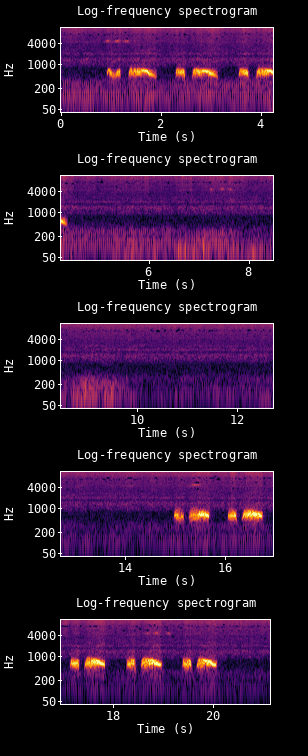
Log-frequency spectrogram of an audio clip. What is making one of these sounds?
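Doves coo in low, repeated hoots close by.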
